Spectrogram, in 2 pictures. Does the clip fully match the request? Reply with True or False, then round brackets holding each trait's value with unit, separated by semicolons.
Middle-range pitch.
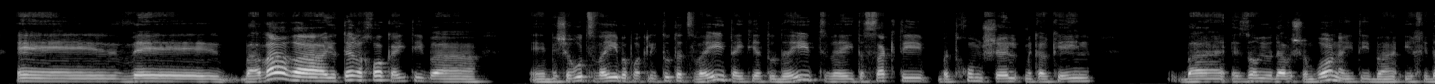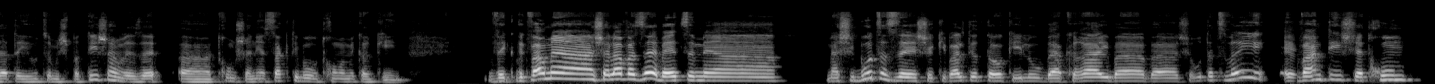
True (150 Hz)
